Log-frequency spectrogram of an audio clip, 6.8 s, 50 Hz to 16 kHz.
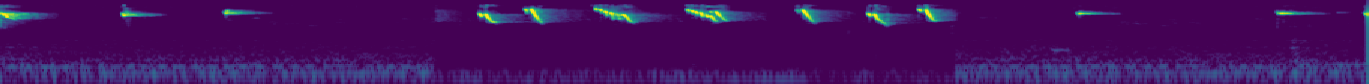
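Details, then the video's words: A female canary in heat calls to attract a male for mating. A few thin, high, whistled notes lead into a fast run of steep, sliding chirps, then sparse whistles return. A low background hum is present. "15 MINUTOS DE HEMBRA EN CELO LLAMANDO A MACHO CANARIO PARA APAREARSE"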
